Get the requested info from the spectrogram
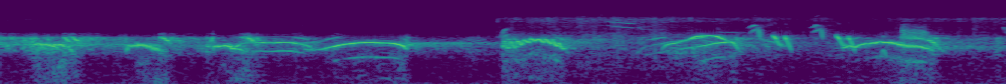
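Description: Parrots chatter in a steady stream of high, squeaky, warbling chirps with quick rising and falling slurs, several overlapping, with a faint hiss behind.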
